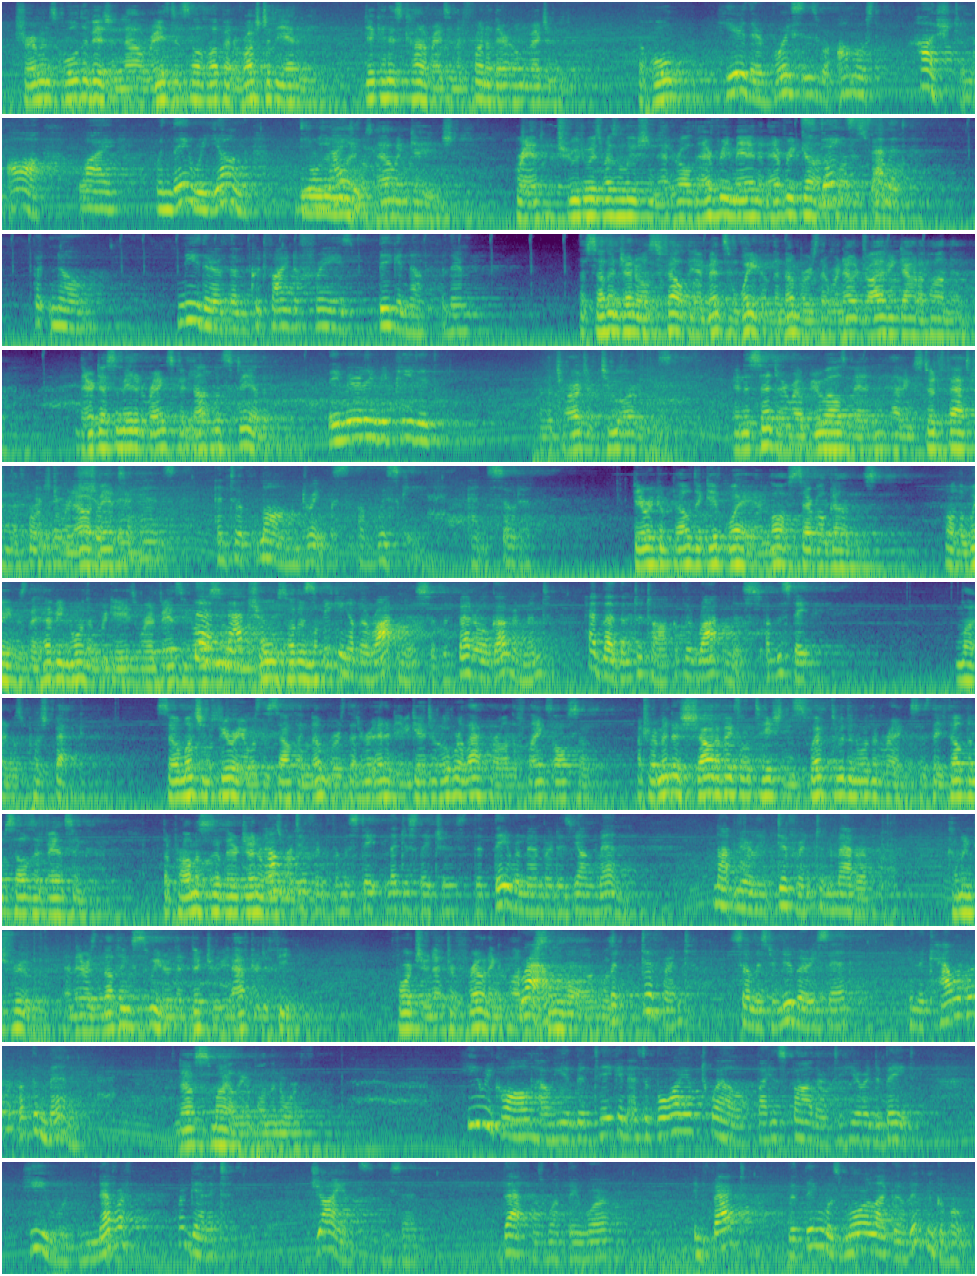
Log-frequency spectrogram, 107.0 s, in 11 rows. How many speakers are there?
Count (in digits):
2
